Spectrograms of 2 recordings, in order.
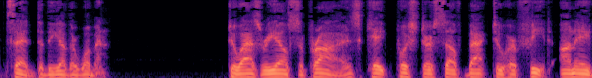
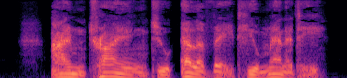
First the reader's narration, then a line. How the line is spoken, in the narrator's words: Azrael growled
